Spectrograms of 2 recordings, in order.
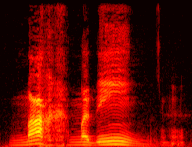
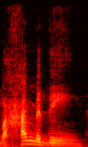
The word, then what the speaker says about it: Mahmadin: First of all, that is a mispronunciation of the Hebrew term, which is Mahmadin, not he said Muhammadin. But even that eem is wrong, but he did not pronounce the Hebrew khe. It's Mahmadin.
